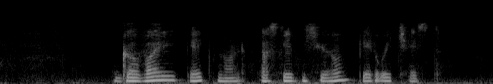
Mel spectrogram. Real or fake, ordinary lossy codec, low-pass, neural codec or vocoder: fake; Opus, 32 kbps; 7.2 kHz; codec, 16 kHz, 1.1 kbps, Voila-Tokenizer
